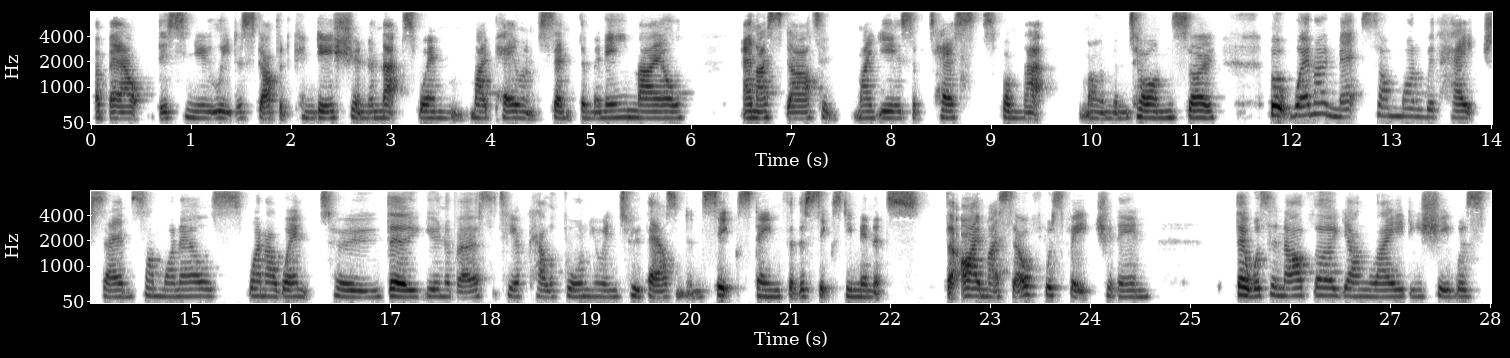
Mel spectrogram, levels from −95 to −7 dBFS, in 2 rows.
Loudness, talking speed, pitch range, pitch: -24 LUFS, 135 wpm, 175-200 Hz, 180 Hz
